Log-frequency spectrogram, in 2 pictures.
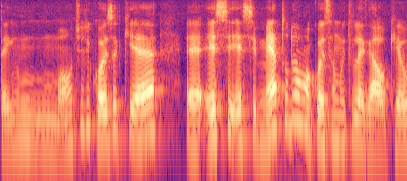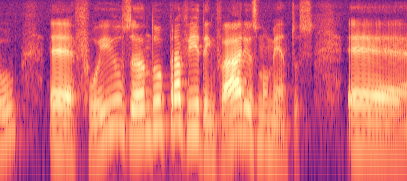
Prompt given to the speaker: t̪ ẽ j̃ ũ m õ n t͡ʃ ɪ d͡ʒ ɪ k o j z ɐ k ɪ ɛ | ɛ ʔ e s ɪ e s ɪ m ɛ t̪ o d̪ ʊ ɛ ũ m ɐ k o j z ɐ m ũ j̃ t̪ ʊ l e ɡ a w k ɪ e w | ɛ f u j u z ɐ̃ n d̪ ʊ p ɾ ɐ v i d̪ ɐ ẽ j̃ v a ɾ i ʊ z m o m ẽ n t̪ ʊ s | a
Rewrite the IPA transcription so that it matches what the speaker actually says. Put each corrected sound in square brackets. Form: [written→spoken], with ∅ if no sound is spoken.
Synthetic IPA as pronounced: t̪ ẽ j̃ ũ m õ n t͡ʃ ɪ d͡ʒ ɪ k o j z ɐ k ɪ ɛ | ɛ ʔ e s ɪ e s ɪ m ɛ t̪ o d̪ ʊ ɛ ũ m ɐ k o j z ɐ m ũ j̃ t̪ ʊ l e ɡ a w k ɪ e w | ɛ f u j u z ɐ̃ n d̪ ʊ p ɾ ɐ v i d̪ ɐ ẽ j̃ v a ɾ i ʊ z m o m ẽ n t̪ ʊ s | [a→ɛ]

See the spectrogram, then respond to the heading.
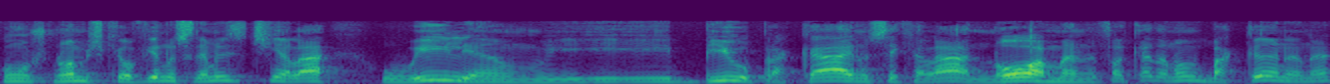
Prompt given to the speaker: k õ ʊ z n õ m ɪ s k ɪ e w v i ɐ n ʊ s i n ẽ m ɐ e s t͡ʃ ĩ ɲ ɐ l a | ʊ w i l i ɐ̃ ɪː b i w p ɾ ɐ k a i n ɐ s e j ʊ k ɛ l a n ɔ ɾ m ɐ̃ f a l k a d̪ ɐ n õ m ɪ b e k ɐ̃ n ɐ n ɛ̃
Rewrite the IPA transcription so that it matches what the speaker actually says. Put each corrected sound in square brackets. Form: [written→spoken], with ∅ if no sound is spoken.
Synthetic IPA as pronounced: k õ ʊ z n õ m ɪ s k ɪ e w v i ɐ n ʊ s i n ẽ m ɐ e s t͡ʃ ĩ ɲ ɐ l a | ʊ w i l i ɐ̃ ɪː b i w p ɾ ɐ k a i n [ɐ→ɐ̃] s e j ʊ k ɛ l a n ɔ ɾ m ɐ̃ f a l k a d̪ ɐ n õ m ɪ b [e→a] k ɐ̃ n ɐ n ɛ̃

